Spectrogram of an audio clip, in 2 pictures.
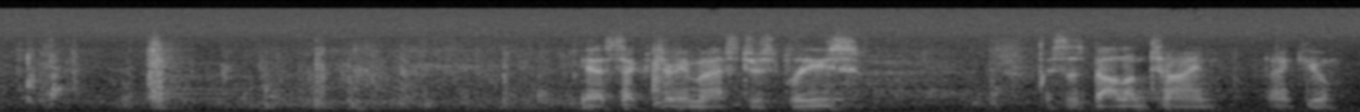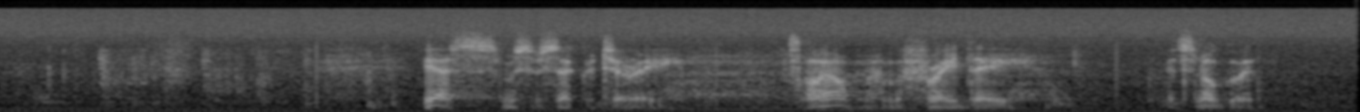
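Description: A middle-aged man talks on a telephone in a calm, serious voice.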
